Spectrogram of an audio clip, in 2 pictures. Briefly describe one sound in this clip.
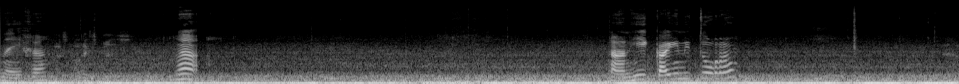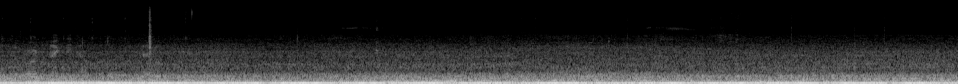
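A car engine and tyres rumble low and steadily from inside a moving car.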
